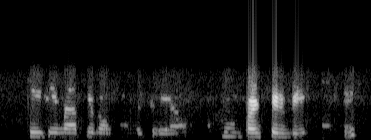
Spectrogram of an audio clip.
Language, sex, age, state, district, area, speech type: Urdu, female, 18-30, Uttar Pradesh, Aligarh, urban, conversation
